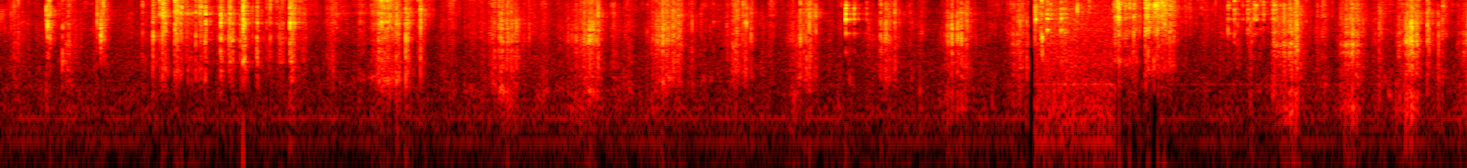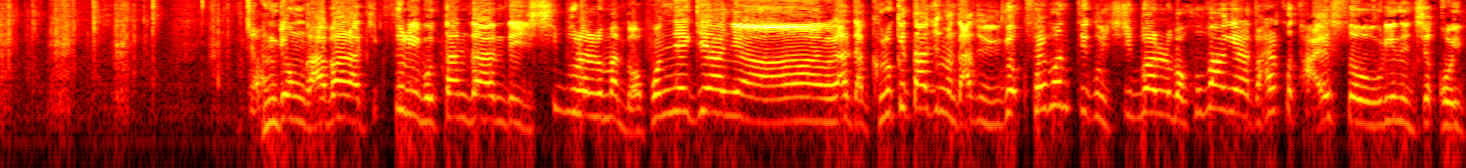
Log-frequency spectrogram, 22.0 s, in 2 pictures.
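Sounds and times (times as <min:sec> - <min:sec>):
crunching dry noodles: 0:00.0 - 0:13.0.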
